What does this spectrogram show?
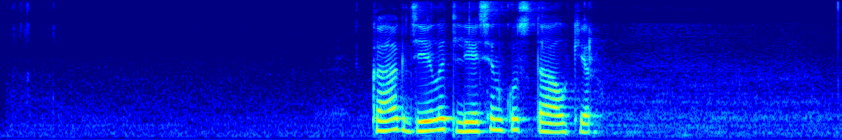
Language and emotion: Russian, neutral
